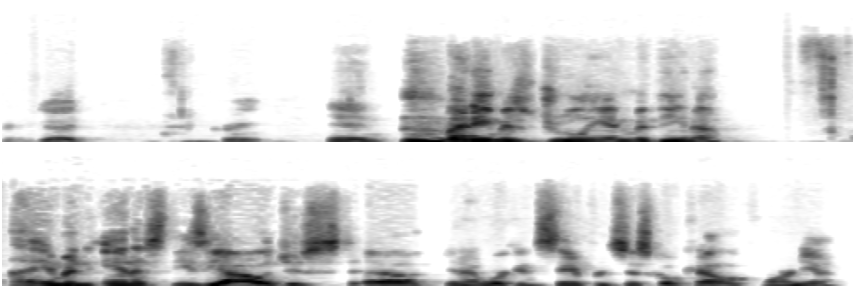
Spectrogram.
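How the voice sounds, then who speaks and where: Casting: man in his forties, fairly high voice, reflective webinar guest, video call audio. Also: steady tone, normal speed, dark tone, husky, poor audio. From United States. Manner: reflective, many fillers. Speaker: anesthesiologist guest. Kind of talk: webinar talk.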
